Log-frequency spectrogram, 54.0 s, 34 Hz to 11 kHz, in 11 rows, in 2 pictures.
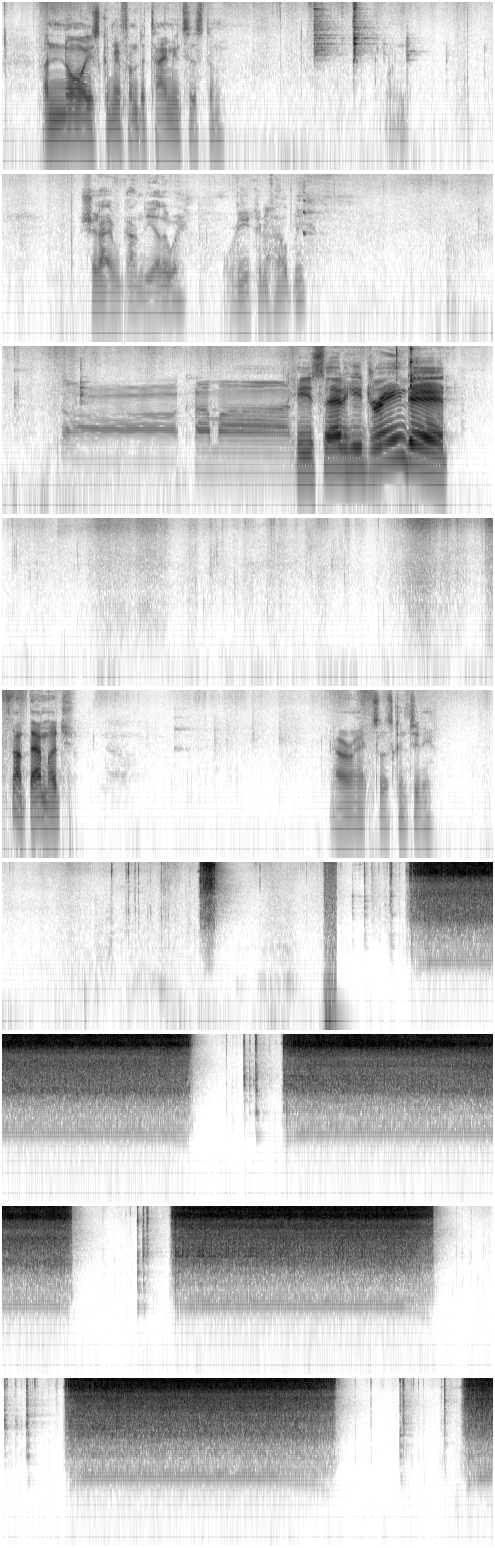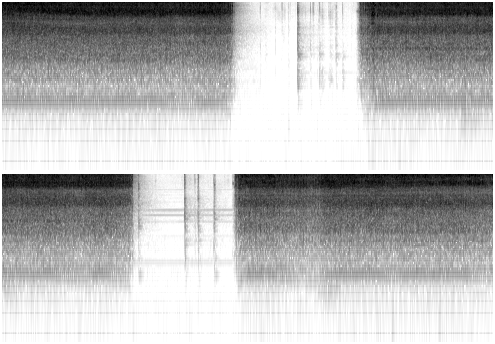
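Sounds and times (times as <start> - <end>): power tool running a bolt: 26.5 - 26.8, 28.5 - 31.4, 32.3 - 35.1, 36.0 - 38.8, 39.9 - 42.7, 43.8 - 46.6, 47.8 - 54.0.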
